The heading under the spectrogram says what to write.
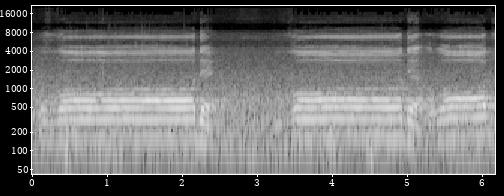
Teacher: زبان کی کروٹ. غاد جو ہے زبان کا ایک طرف کا حصہ اور اوپر کی داڑھوں کی جڑ. داڑھ جو ہے دانت کا آخری حصے کو کہتے ہیں.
